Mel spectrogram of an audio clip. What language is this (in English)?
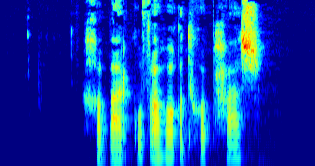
Kabardian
